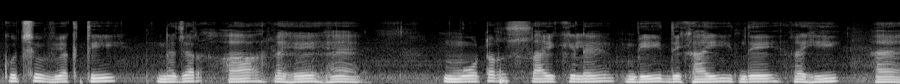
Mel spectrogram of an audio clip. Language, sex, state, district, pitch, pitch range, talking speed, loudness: Hindi, male, Uttar Pradesh, Jalaun, 130 Hz, 125-140 Hz, 85 wpm, -13 LUFS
